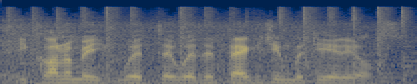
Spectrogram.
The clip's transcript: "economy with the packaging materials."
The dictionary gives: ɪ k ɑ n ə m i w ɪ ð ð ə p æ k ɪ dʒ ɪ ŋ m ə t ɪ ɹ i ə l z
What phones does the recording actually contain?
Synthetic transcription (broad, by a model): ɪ k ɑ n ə m i w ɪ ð ð ə b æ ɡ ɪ dʒ ɪ ŋ m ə t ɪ ɹ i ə l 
